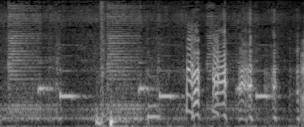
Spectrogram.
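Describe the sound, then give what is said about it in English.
A countdown clock ticks steadily, with short tonal beeps repeating every fraction of a second and a couple of sharper clicks, while a faint voice or tune murmurs underneath. “So we're waiting for the clock.”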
